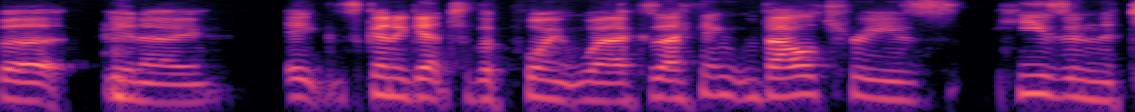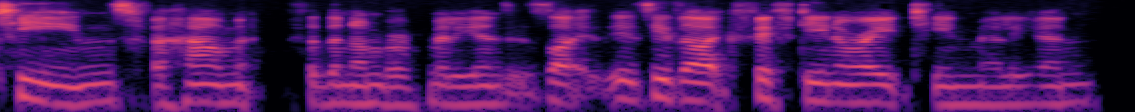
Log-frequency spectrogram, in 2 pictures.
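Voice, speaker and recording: Woman, slightly low voice, casual panel chat, dry close sound, slightly muffled lo-fi mic. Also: steady tone, a little fast, hardly any pauses, no echo. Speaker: podcast panellist.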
